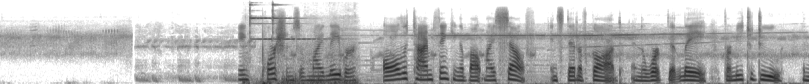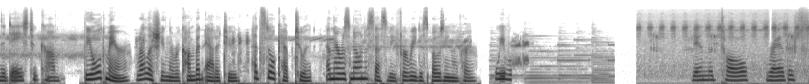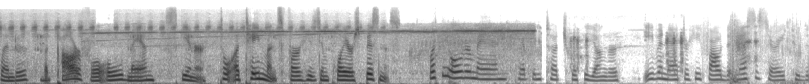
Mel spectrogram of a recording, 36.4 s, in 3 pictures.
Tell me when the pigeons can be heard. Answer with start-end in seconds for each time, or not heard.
not heard.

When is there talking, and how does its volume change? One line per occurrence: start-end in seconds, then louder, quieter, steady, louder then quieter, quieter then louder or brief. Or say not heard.
3.5-19.9 steady
22.5-36.3 quieter.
